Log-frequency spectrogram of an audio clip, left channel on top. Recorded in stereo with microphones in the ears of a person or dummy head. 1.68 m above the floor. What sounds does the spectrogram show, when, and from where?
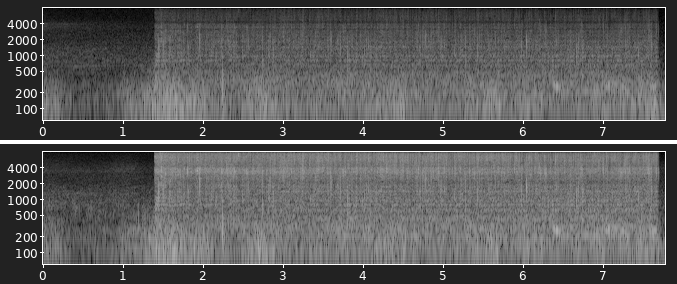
1.4 s boiling: 75° right (ahead or behind)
